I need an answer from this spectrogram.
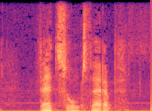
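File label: "wetsontwerp", Dutch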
